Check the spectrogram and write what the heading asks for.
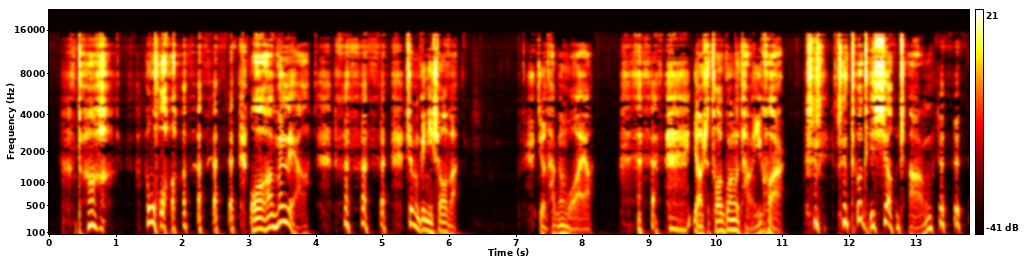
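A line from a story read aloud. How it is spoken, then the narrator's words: Loud laughter. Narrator (Chinese): 陆泽熙大笑起来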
